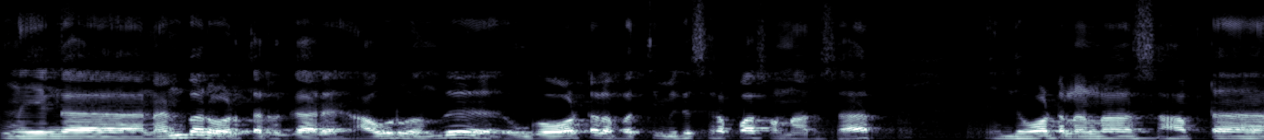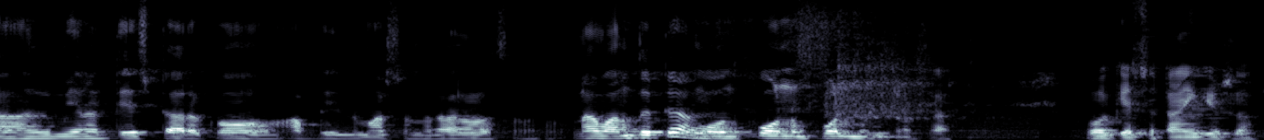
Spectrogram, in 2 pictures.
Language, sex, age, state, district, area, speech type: Tamil, male, 30-45, Tamil Nadu, Salem, urban, spontaneous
